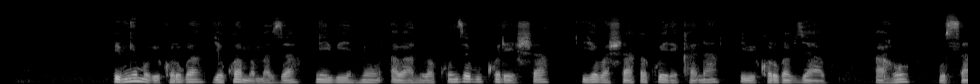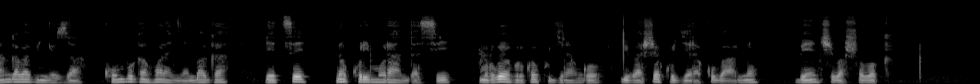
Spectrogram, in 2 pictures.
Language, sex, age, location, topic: Kinyarwanda, male, 25-35, Kigali, finance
